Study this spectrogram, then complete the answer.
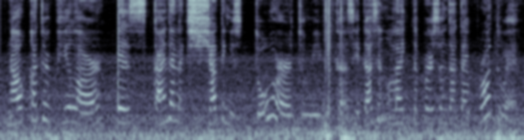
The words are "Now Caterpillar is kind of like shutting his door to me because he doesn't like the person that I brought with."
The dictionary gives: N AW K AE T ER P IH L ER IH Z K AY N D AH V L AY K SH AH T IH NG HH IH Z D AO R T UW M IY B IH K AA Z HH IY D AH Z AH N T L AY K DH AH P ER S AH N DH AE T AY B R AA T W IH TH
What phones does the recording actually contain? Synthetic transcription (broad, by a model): N AW K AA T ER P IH L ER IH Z K AY N D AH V L AY K SH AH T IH NG HH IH S D AO R T UW M IY B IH K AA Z HH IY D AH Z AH N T L AY K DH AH P ER S AH N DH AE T AY B R AA T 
